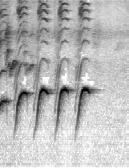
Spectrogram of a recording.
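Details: Magpie-robin delivering four loud, clear upward-sweeping whistles, evenly spaced about a quarter second apart, then silence.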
